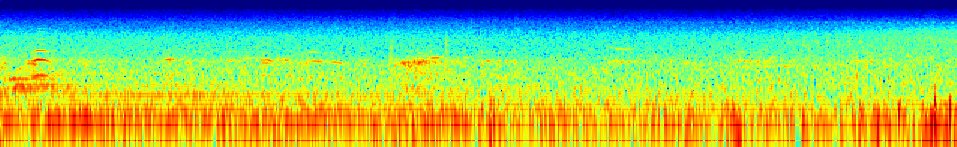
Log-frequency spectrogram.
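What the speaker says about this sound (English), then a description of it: "Look at the ducks." Ducks honk faintly in the distance, scattered calls over a steady outdoor rush of wind or water.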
